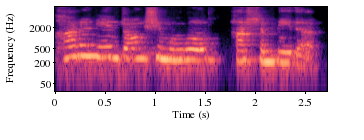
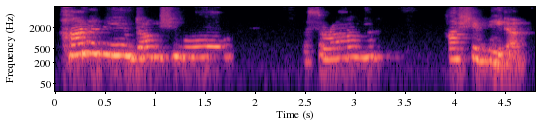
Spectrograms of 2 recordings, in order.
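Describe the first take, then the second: First: Firm, connected second attempt; retried, more fluent. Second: Halting first attempt. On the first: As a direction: run the foreign phrase together without breaks. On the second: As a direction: piece by piece, pausing between words. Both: Shown as a demonstration. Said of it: "Try it again".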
